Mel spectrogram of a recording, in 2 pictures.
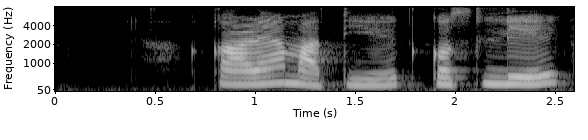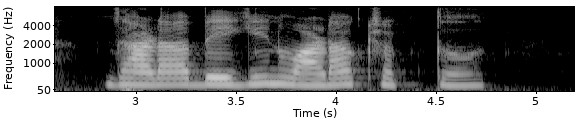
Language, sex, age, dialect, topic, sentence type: Marathi, female, 18-24, Southern Konkan, agriculture, question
